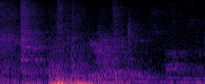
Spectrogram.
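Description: A dull, low double thud about half a second in, the loudest sound here, with faint murmured voices around it.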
